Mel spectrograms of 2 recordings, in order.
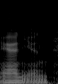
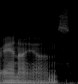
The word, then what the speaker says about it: anion: that doesn't work because I like to pronounce them in my head as Cashin and an Yin it sounds cooler and sillier it also sounds a lot stupider and it's wrong call them cations or anions not Cashion's are anyons ionic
